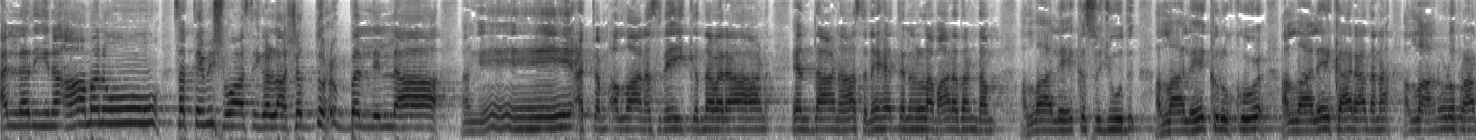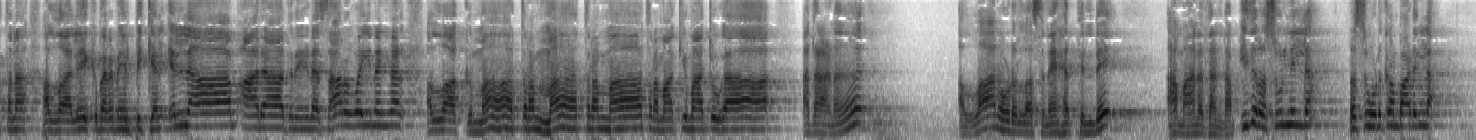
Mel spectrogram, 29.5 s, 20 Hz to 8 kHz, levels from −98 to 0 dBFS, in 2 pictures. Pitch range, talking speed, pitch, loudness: 185-235 Hz, 80 wpm, 195 Hz, -14 LUFS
